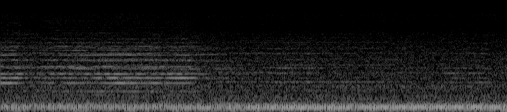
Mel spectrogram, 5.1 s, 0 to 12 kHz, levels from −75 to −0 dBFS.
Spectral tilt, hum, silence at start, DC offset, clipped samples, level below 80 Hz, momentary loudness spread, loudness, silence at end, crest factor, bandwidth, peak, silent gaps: -6 dB/octave; none; 0 s; under 0.1%; under 0.1%; -46 dBFS; 2 LU; -38 LUFS; 0 s; 12 dB; 11 kHz; -26 dBFS; none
